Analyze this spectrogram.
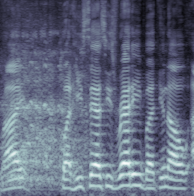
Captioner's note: audience laughs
